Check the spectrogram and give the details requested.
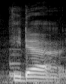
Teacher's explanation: bunyi K dalam tidak kadang seperti hilang saat bicara cepat, seperti tidak, K-nya langsung hilang kan teman-teman. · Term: alofon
